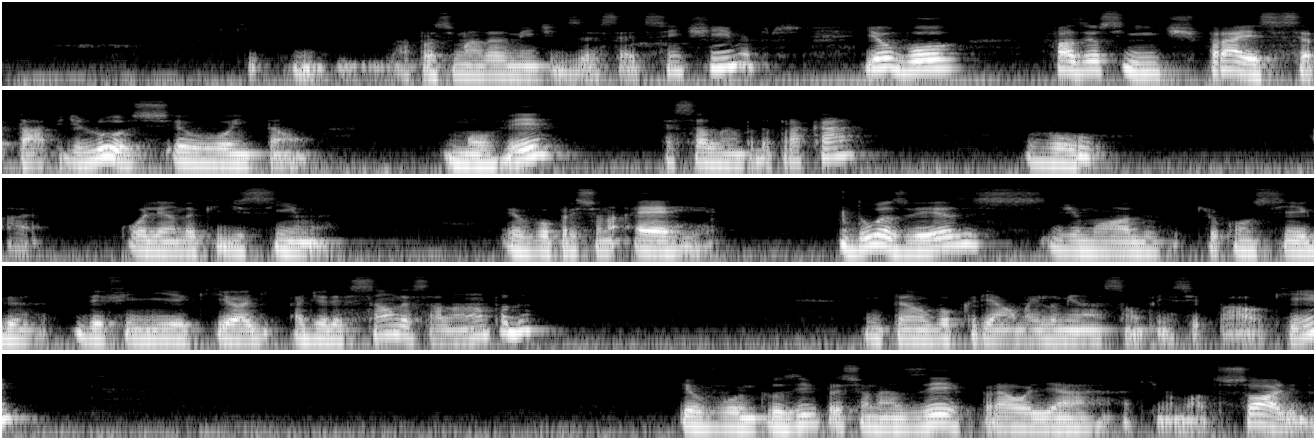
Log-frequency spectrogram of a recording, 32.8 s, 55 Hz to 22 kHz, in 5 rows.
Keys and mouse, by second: 1.3 middle click, 5.5 middle click, 9.0 g, 11.1-12.8 middle click, 14.4 click, 16.8 r, 23.6 g, 25.3 r, 27.0 typing, 30.5 z.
